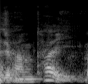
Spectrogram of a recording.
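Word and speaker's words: 신창타이 (新常态): 신창타이. – 신창타이. – 근데 이게 중요해. 이게 신창타이. – 신창타이. – 맞네. – 다시 한 번 발음. – 신창타이. – 신창타이. 아 타이가 세게 발음해야 돼 그걸.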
